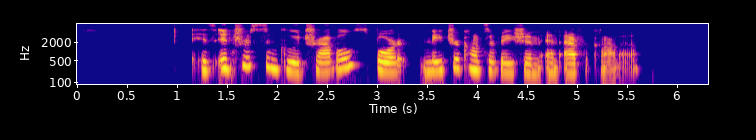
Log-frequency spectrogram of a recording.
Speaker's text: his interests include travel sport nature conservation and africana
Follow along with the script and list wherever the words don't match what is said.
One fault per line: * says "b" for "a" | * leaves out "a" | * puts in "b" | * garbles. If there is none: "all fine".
all fine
